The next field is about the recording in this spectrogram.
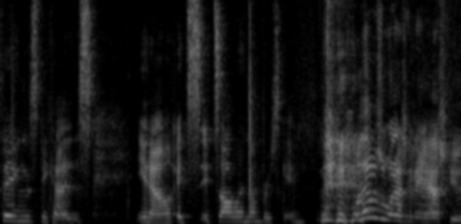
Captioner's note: laughs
